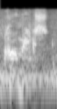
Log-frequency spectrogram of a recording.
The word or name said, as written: Kromaggs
